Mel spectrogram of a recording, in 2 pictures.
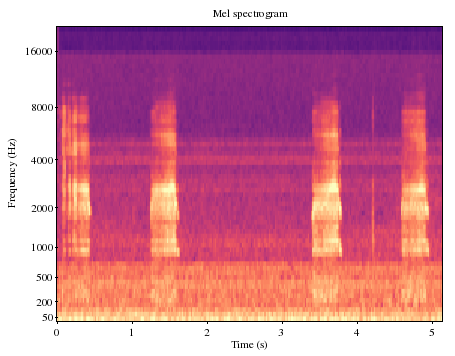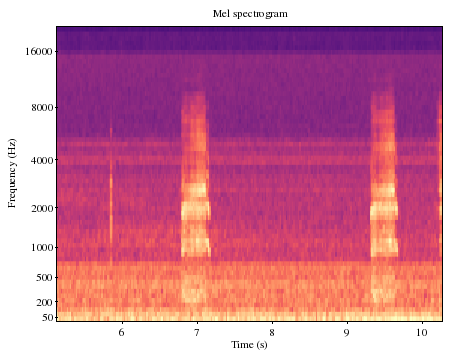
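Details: Barn owl mates chatting in their University of Florida nest box during breeding season, alongside mutual preening; seven brief rasping, hissy notes spaced about one to two seconds apart, with light clicks and low hum.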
